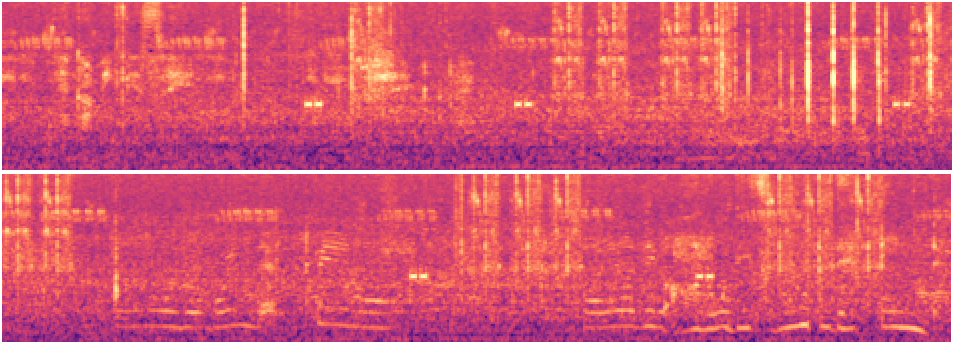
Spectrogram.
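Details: Migrant greater flamingos feeding in a Mannar Island lagoon, Sri Lanka, during the dry season, a huge flock of thousands. Scattered low goose-like honks and gabbling build toward the end, with clicks and steady ambient noise.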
